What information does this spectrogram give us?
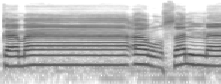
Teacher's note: آپ اسے کھینچ لیں گے اس وجہ سے کہ یہاں مد منفصل ہے. ارسلنا کے اینڈ میں جو مد ہے یہ بھی مد منفصل ہے اسے بھی آپ 3-4 سیکنڈ تک کھینچ کر پڑھیں گے.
